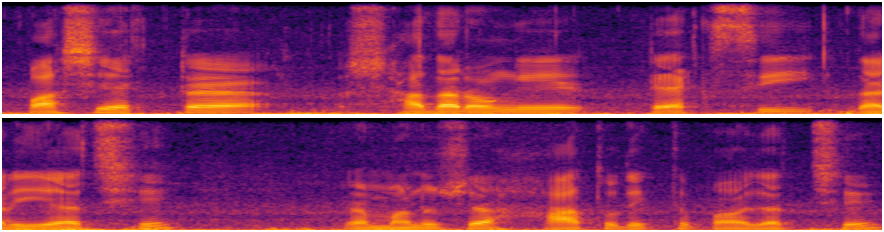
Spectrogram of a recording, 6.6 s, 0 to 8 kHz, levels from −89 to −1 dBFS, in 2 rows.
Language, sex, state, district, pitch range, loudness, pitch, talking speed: Bengali, male, West Bengal, North 24 Parganas, 100-115 Hz, -19 LUFS, 110 Hz, 120 wpm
